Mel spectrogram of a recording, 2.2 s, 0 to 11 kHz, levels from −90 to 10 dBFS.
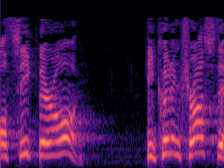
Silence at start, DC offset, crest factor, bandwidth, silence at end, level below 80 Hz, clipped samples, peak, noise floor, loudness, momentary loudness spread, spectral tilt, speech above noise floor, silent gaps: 0 s; under 0.1%; 16 dB; 8 kHz; 0 s; -78 dBFS; under 0.1%; -6 dBFS; -64 dBFS; -22 LUFS; 12 LU; -4.5 dB/octave; 43 dB; none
